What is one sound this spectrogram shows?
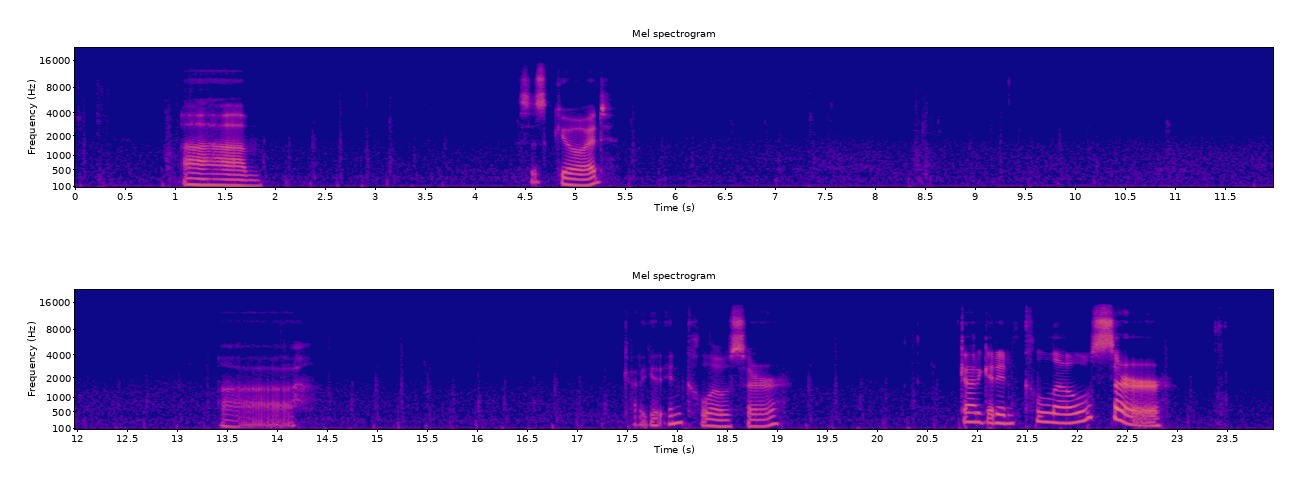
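A young man speaks in short bursts, with animation, close to a microphone.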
